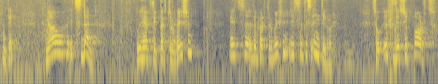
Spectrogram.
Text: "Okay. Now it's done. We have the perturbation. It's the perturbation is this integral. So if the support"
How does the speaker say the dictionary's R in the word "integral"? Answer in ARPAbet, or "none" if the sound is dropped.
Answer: R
